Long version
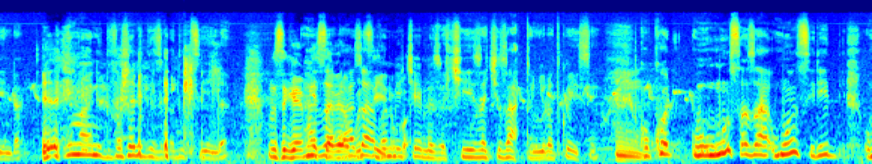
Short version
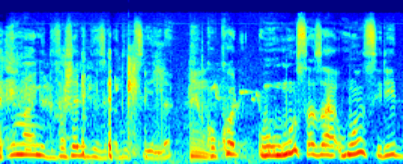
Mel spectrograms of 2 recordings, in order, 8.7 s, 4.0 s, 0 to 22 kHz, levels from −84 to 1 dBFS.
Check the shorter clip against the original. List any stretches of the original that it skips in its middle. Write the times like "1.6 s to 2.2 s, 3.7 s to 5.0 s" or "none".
2.5 s to 6.2 s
